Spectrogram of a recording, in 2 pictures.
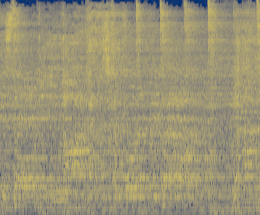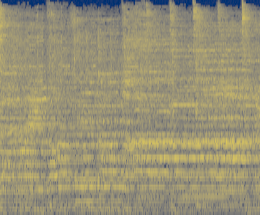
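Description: A live rock band and orchestra playing with a choir of backing singers holding long notes over a steady drum beat.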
